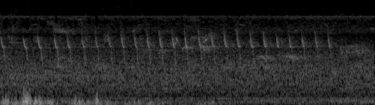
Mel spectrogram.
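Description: A songbird's trill: a fast run of short, slightly falling chirps, about six a second, lasting about four seconds. Low rumbles and thumps sound in the first second or so.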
